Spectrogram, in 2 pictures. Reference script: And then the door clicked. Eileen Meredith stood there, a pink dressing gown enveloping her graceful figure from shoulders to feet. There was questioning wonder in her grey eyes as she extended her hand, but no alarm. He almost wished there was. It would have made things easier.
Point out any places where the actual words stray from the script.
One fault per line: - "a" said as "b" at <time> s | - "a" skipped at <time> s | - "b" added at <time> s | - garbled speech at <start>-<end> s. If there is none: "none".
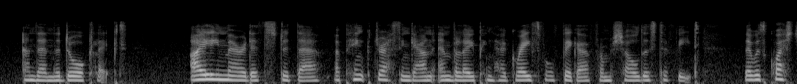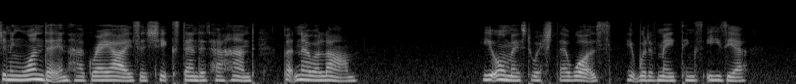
none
